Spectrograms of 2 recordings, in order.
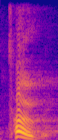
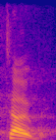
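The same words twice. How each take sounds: First: The name is said in a harsh, stern tone. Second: The name is said in a warm, reassuring tone. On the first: The listener feels disapproved of. "that's not what he's waiting for" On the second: The listener feels reassured and welcome. "immediately his ears perk up and his tail starts wagging"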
